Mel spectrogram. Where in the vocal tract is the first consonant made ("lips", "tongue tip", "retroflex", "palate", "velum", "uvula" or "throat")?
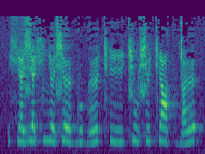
palate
